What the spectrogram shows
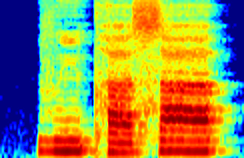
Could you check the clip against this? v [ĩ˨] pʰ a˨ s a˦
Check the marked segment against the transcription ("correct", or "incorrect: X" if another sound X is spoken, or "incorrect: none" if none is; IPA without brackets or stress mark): correct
